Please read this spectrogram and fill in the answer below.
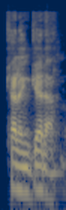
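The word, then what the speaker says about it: Cairns: our time was spelling calling Kena that's how they pronounce it do you like it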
